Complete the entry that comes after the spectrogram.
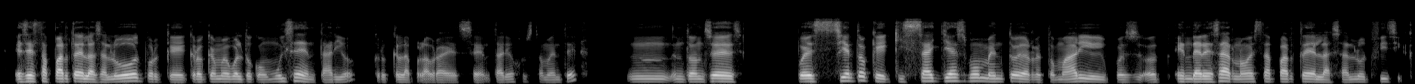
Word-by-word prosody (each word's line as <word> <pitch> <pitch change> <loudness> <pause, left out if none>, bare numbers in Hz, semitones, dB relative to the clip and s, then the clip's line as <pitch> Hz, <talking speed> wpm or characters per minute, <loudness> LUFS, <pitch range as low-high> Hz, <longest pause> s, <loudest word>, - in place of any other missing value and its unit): es 130 +2 -1
esta 140 0 +4
parte 135 0 +5
de 140 - +7
la 125 -3 +5
salud, 140 +7 +4
porque, 110 -3 -3
creo 120 - -2
que 130 - -3
me 130 - -2
he - - +1
vuelto 125 0 -2
como 115 - -5
muy 135 +3 -6
sedentario. 115 -7 -2
Creo - - -12
que - - -7
la - - -2
palabra 105 0 -5
es - - -10
sedentario 120 - -7
justamente, 110 -3 -9 0.5
mm, 130 -1 -6
entonces, 130 +2 +2 0.5
pues 140 0 +6
siento 170 +2 +1
que 140 -6 +1
quizá 145 +4 +1
ya 160 +2 +2
es 150 -1 -6
momento 145 -3 +1
de 125 -3 +4
retomar 115 +4 -2
y 125 -5 -1
pues, 110 0 -6
ot 115 - -5
enderezar, 130 +1 +3
¿no?, 125 +1 0
esta 130 +1 -4
parte 130 0 -2
de 125 -2 +3
la 110 -2 -2
salud 120 +3 -7
física. 135 -1 -11
130 Hz, 185 wpm, -23 LUFS, 120-140 Hz, 0.5 s, de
